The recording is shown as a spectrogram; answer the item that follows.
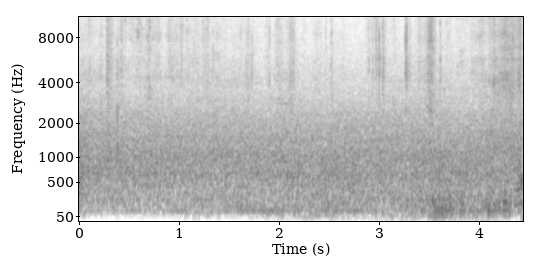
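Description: Faint handling noise from a small cardboard parts box being opened and a plastic-bagged speaker pulled out, over a steady outdoor background hiss with some low wind rumble near the end.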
